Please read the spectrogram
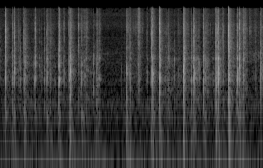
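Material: Cardboard.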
